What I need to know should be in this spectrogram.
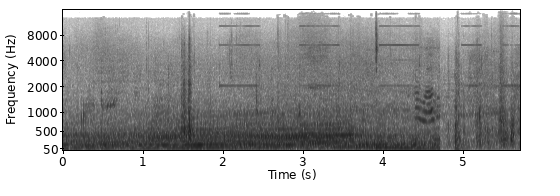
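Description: A car engine hums as a car drives slowly past.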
